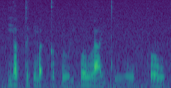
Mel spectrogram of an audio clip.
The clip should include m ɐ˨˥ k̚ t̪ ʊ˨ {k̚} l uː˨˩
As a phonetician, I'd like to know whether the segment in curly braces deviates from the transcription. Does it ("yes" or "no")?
no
